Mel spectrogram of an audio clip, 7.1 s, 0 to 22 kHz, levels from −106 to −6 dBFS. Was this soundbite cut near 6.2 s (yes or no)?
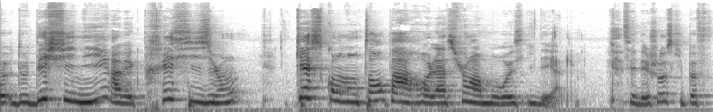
yes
